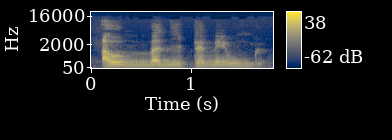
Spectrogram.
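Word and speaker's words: Om mani padme hum: Les les les bouddhistes expriment bien ça à travers le le fameux mantra aomani pemeung. Ça c'est prononcé façon tibétaine.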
